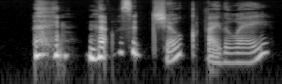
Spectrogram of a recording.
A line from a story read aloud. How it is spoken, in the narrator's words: said, giggling again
